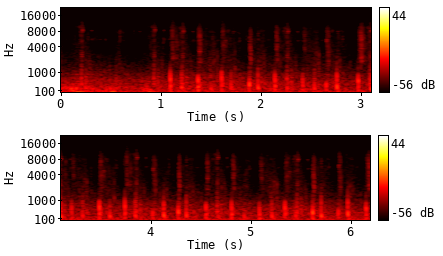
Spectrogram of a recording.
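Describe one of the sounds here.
Quick footsteps tap on a hard stone floor.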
